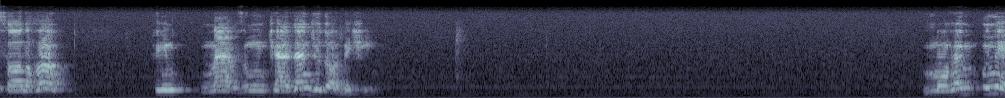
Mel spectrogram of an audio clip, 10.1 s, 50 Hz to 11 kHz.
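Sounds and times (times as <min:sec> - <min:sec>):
faint hiss and hum: 0:00.0 - 0:10.0
faint clicks: 0:04.5 - 0:04.8.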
